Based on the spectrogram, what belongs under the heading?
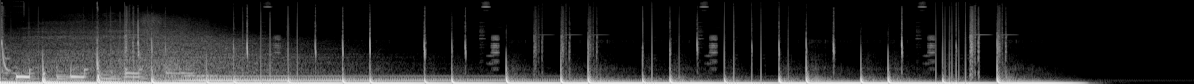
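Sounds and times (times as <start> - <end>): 
drum and bass music: 0.0 - 10.8.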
